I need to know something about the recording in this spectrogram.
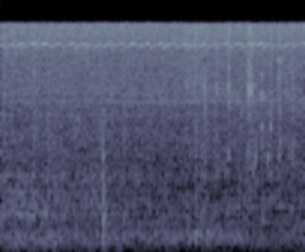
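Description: Quiet bench room tone with a faint steady electrical hum, broken by one sharp click about a second and a half in and a few softer ticks.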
